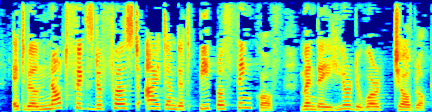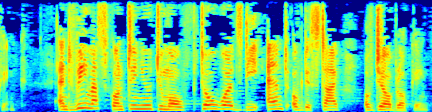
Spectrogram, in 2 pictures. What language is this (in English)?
English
